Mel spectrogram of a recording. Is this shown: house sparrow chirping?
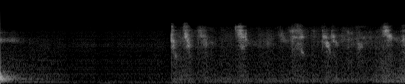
yes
